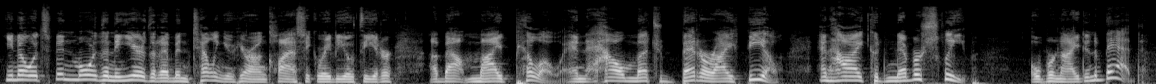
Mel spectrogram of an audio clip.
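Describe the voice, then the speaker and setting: A man's voice: fairly high pitch, animated, moderate pace, dry recording. An older man hosting a radio show, reading an ad in a rambling, folksy, conversational way. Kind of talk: conversational ad read and show introduction.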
